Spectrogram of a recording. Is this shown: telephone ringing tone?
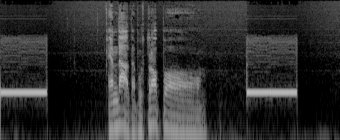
yes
